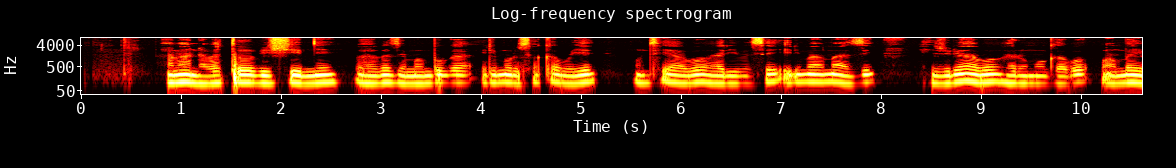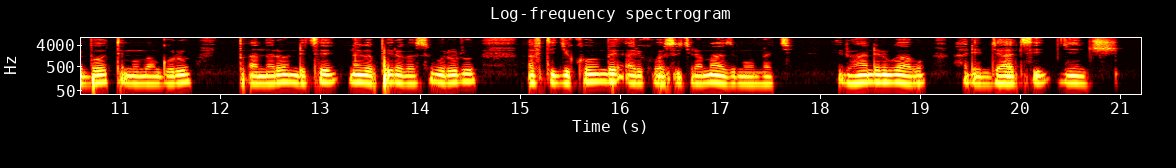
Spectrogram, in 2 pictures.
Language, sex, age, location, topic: Kinyarwanda, male, 25-35, Kigali, health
